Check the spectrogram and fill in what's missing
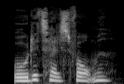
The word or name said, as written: ottetalsformet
